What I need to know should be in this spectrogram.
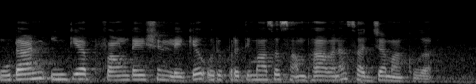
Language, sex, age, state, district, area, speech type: Malayalam, female, 30-45, Kerala, Thiruvananthapuram, rural, read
